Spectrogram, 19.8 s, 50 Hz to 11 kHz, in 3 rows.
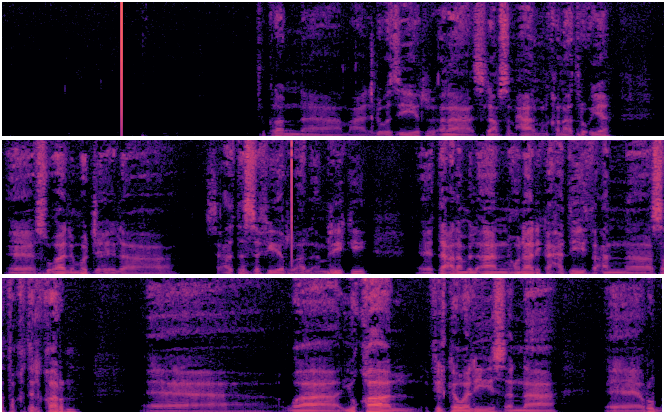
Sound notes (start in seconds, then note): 6.0 speaks in Arabic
